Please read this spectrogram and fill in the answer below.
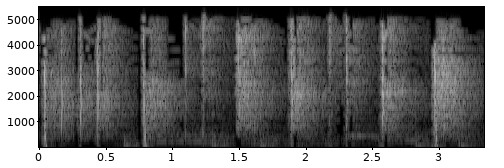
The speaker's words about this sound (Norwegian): Vi klapper kanskje i rytme.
